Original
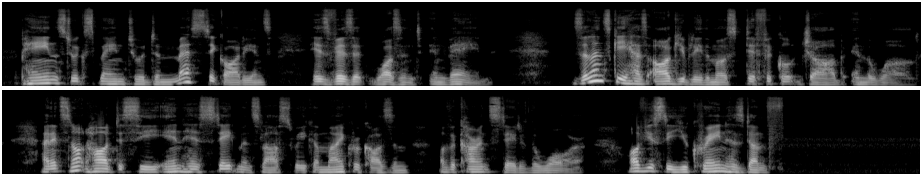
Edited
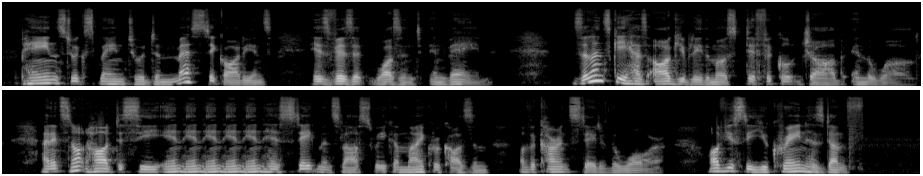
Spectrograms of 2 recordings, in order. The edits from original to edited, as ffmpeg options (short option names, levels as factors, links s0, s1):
-filter_complex "[0:a]asplit=5[s0][s1][s2][s3][s4];[s0]atrim=end=11.032[s5];[s1]atrim=start=10.828:end=11.032[s6];[s2]atrim=start=10.828:end=11.032[s7];[s3]atrim=start=10.828:end=11.032[s8];[s4]atrim=start=10.828[s9];[s5][s6]acrossfade=d=0.004:c1=hsin:c2=hsin[s10];[s10][s7]acrossfade=d=0.004:c1=hsin:c2=hsin[s11];[s11][s8]acrossfade=d=0.004:c1=hsin:c2=hsin[s12];[s12][s9]acrossfade=d=0.004:c1=hsin:c2=hsin"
